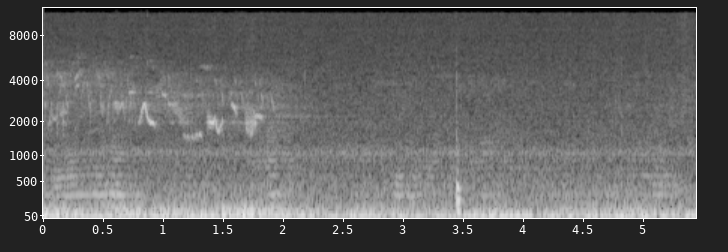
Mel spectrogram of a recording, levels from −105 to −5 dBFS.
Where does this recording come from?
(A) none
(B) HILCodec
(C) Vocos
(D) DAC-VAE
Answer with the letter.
C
